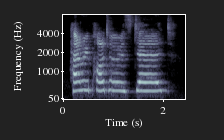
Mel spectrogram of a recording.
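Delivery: high, slow, deliberate, drawn-out dark-lord voice. Showing how Voldemort did it in the movie: Voldemort voice. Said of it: "He did it".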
